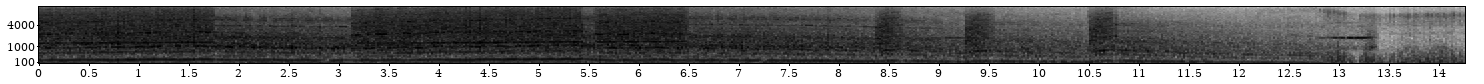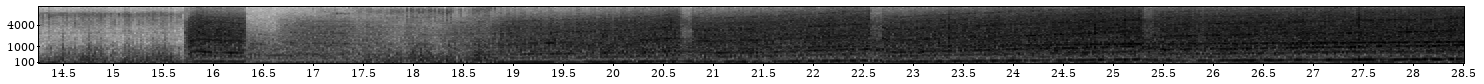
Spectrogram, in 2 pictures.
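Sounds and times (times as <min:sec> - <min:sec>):
BMW M3 E46 GTR race car engine: 0:00.0 - 0:28.5.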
